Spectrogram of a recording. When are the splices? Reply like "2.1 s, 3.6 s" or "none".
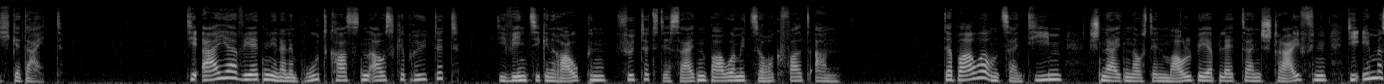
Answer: none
